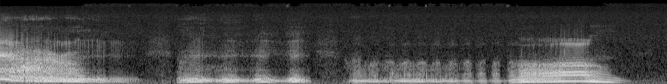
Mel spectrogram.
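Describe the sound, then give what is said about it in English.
A human voice imitates a modified 455-cubic-inch engine revving, with loud, growling, wavering tones that surge and drop in several bursts and end on a rising and falling rev. “all modified and man, just listen to that engine.”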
